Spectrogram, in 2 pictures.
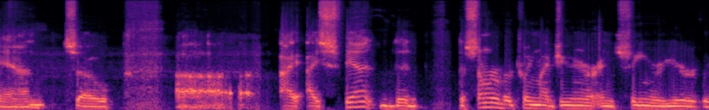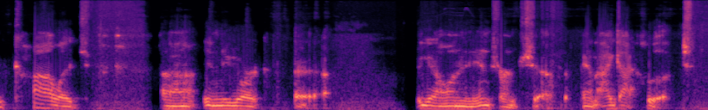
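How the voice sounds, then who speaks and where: With a strong Southern US accent, a man speaks at a very slow pace, taking long, frequent pauses while keeping his loudness very even. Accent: thick Southern. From Georgia, US South (rural, Ellijay). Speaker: magazine founder, journalist. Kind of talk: interview. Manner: hesitant, many fillers.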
